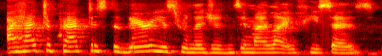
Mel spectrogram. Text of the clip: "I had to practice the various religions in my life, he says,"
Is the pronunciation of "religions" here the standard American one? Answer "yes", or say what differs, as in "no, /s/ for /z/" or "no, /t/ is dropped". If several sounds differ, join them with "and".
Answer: yes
